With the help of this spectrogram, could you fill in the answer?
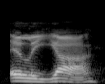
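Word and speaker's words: אליה: This will be the number 17 and 18 of this particular series that we're labeling Alef Lamed Yod Hei, which would be pronounced like Eliyah.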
